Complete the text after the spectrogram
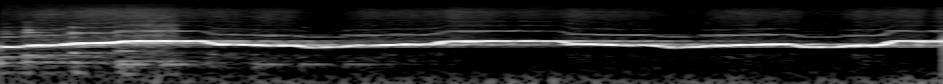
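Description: A clear whistled melody glides smoothly between a few pitches, carrying steadily over a faint, low instrumental loop made in a living room and played by the whistler, with no one talking.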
